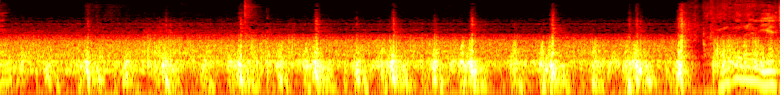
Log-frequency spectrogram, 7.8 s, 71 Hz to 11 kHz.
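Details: Fast, rhythmic whooshing pulses through the probe of a Toitu FD-300 fetal Doppler detector, a fetal heartbeat, ending in a brief musical tone.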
